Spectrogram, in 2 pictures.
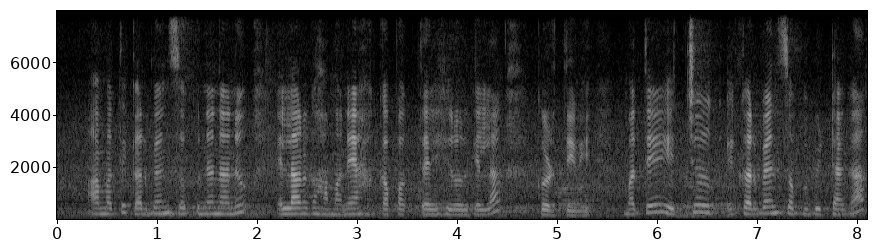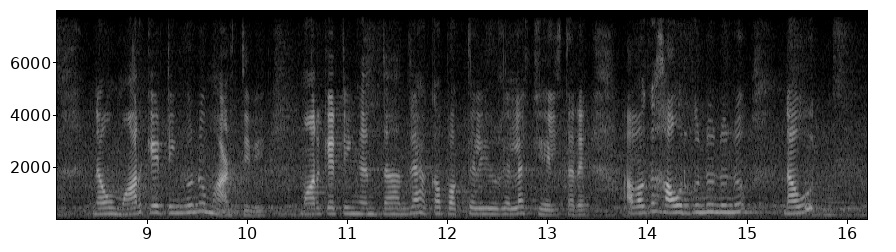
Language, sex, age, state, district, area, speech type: Kannada, female, 45-60, Karnataka, Ramanagara, rural, spontaneous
